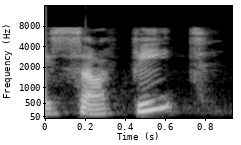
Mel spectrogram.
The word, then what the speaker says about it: sofit: On the other videos on my YouTube channel for pronouncing the words and letters, they will say sofit. The I is pronounced like an E.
